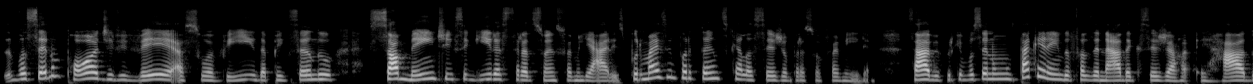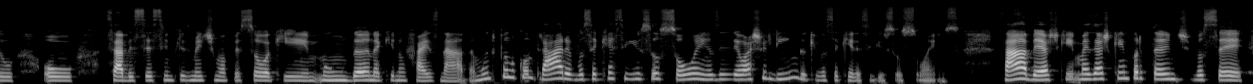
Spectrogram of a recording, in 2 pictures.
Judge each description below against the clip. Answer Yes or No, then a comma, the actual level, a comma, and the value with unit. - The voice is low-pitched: No, high, 215 Hz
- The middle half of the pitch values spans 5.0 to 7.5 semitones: No, average, 4.6 semitones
